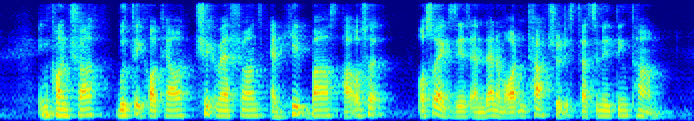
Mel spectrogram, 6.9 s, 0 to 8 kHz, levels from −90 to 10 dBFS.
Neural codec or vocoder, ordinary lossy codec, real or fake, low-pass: codec, 24 kHz, 0.9 kbps, DualCodec; none; fake; 7.2 kHz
